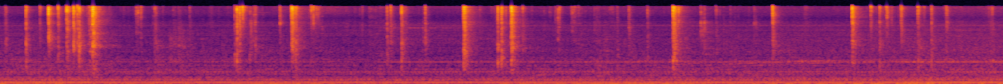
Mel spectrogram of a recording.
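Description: Scattered small clicks and taps of selection labels being pried out, flipped and pushed back into the front label strip of a Crane vending machine candy tray, over a steady low hum.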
